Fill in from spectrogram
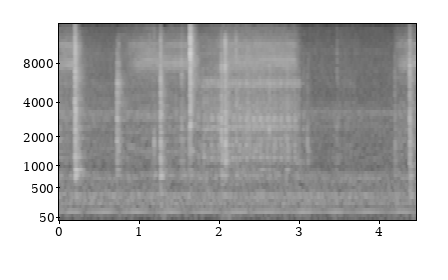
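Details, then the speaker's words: Magnavox ZV427MG9 DVD/VCR after replacing a shorted capacitor and transistor on the capstan motor supply, rewinding a tape with the mechanism unmounted: light crisp clicks and a soft motor whir. Some noise is from the capstan motor touching the circuit board; working perfectly. "so the sound you're hearing is cuz I don't have the mechanism mounted if it's mounted then it's gonna lift up just a little bit like that because the cat's head motor is actually touching the circuit board right now"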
